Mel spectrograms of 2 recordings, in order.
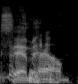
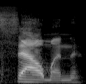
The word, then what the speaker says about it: salmon: same color hey man the l is silent in salmon not where i'm from sir i don't know where you're from but it's it's not salmon you're from jeremiah he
